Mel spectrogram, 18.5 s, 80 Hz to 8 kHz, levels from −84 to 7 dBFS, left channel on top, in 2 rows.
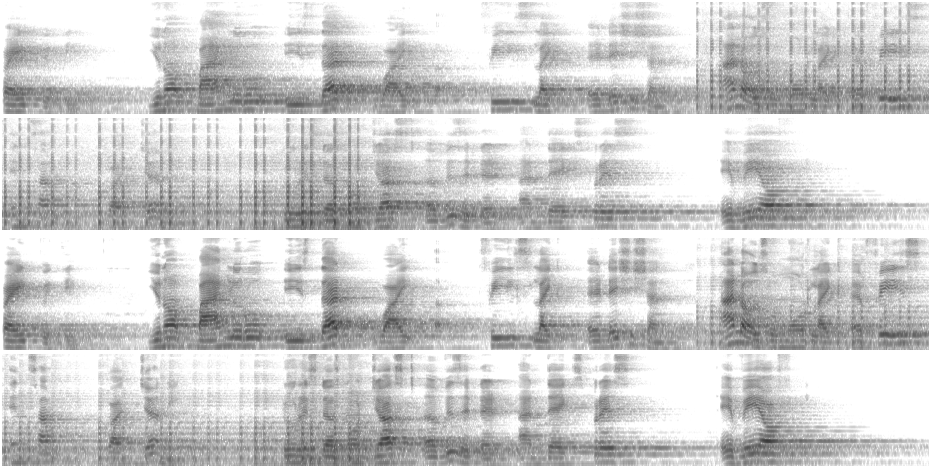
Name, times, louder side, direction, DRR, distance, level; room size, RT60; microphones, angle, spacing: voice 1, 0.0-0.8 1.5-4.4 4.9-5.6 5.8-6.7 7.2-9.9 10.3-11.0 12.1-15.5 16.4-17.3, right 4 dB, 40° right, 9 dB, 0.6 m, -26 dB
sound 1, 6.9-12.9, left 6 dB, 90° left, 0.6 m, -28 dB
13.5 x 11.5 x 3.3 m, 2.4 s
head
